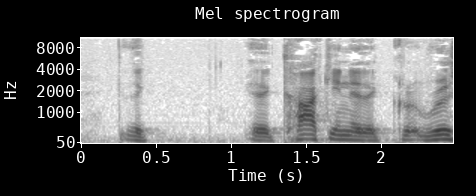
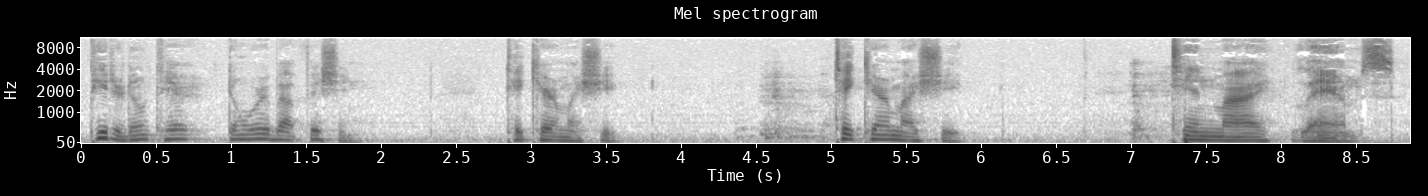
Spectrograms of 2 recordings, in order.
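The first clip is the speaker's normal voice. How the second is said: very soft, tender charge; hushed words with room between them; gentle Jesus; 9 dB quieter than usual. Acted. Jesus entrusts his sheep to Peter, hushed and gentle. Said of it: "what's he say each time?".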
